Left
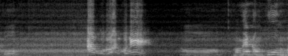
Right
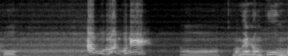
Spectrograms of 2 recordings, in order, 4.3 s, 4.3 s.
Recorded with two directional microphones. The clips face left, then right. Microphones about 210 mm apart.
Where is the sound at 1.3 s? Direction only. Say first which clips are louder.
Right 5 dB; 50° right (ahead or behind).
